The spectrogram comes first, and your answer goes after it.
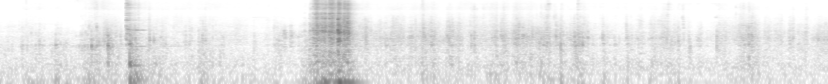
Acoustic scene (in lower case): kitchen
